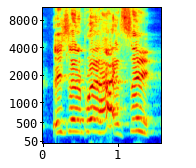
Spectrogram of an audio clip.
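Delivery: high, loud yokel voice; hammed-up country yell. Husband answers wife.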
